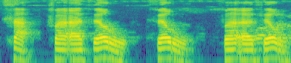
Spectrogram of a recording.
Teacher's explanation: Bukan pakai sya, pakai ujung lidah dengan ujung gigi.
